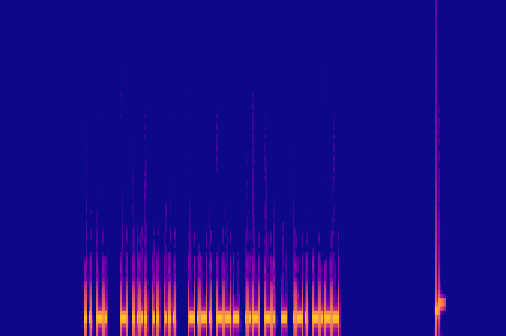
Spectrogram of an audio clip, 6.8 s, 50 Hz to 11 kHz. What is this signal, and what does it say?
Morse code, heard as a keyed tone, about 44 wpm, 700 Hz. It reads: IN THIS COUNTRY
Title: Sets of 3 Words 45wpm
